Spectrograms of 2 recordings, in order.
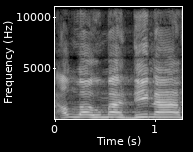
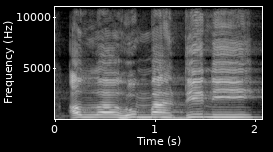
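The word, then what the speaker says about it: اللهم اهدني: Jadi kita bacanya bukan Allahummaina fiman hadait bukan gitu tapi Allahummahdini fiman hadit waafini fimanit wa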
